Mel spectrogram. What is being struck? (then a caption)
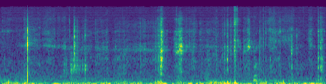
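Bar of soap scraped with a knife blade. A solid green oval bar of dry soap held in the hand is scraped with a utility knife blade, shaving off curls. Quiet, dry scratching strokes are heard, with sharp, bright ticks standing out above a soft low rumble.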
